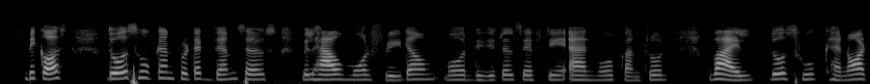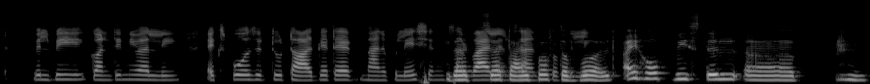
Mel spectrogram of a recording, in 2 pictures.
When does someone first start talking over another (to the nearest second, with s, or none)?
13 s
